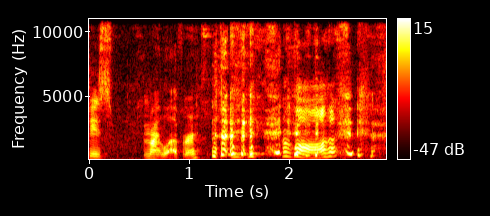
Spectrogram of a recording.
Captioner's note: both laugh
